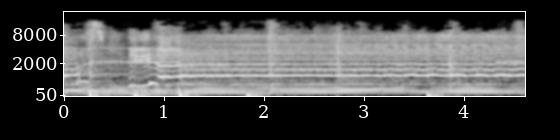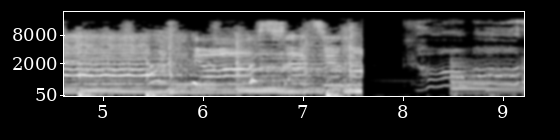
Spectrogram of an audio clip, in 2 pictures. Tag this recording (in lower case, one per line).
singing
music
